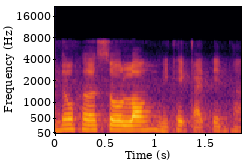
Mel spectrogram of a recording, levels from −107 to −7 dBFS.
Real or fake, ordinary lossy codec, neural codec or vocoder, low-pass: real; Opus, 24 kbps; none; 7.2 kHz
